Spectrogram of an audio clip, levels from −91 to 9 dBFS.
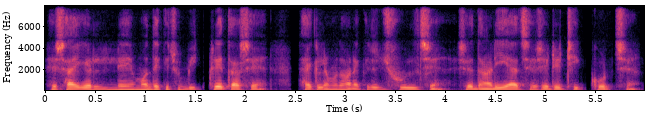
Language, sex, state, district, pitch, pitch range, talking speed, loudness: Bengali, male, Odisha, Nuapada, 120 Hz, 115-140 Hz, 180 wpm, -19 LUFS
